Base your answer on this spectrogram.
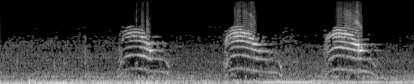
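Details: Kitten calling its mother with three loud, strained meows at roughly one-second intervals, each rising then dropping, the last two longest; low background hum between cries.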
